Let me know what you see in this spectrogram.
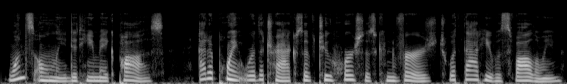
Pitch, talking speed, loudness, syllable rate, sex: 180 Hz, 220 wpm, -21 LUFS, 5.6 syllables/s, female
